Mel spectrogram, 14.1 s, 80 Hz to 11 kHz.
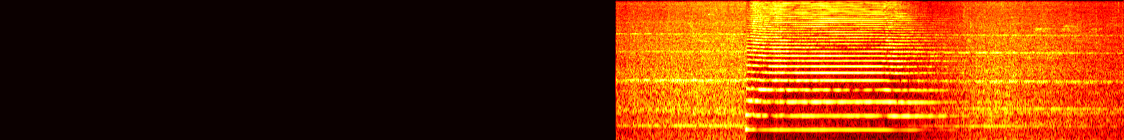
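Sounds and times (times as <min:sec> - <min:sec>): train rumble: 0:07.7 - 0:14.0
locomotive horn: 0:07.8 - 0:13.6.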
